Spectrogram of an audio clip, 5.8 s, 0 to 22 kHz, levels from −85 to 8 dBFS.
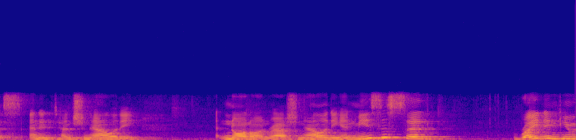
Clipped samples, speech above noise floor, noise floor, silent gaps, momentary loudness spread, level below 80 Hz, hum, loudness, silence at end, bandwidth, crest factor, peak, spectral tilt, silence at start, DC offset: under 0.1%; 31 dB; -52 dBFS; none; 11 LU; -84 dBFS; none; -21 LUFS; 0 s; 7.8 kHz; 16 dB; -6 dBFS; -4.5 dB/octave; 0 s; under 0.1%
